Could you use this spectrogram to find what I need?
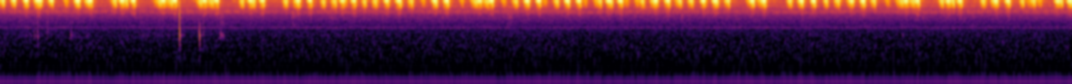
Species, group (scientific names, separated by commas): Platycleis intermedia, Orthoptera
